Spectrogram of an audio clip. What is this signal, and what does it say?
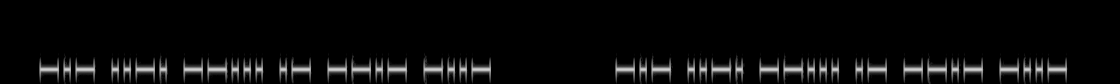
Morse code, heard as a keyed tone, about 20 wpm, 700 Hz. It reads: KF7AQX KF7AQX
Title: USA Call Signs - 6 Characters - Repeated 3x - 20wpm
